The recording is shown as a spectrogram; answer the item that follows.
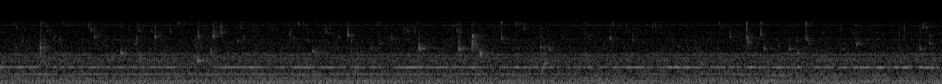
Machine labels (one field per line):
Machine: pump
